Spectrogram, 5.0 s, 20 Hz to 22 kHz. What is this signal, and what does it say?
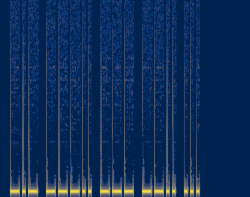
Morse code, heard as a keyed tone, about 24 wpm, 700 Hz. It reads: K8OZS
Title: Speed Racing - USA Call Signs 20wpm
